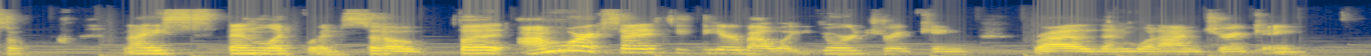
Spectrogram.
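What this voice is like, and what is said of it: Strained, tired voice. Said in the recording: “My voice is a little difficult now”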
